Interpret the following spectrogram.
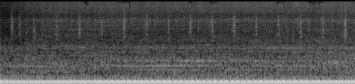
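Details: Cold idle on a 2021 Dodge Durango Hellcat: heavy droning hum with faint fast ticking from the belt drive, worn lower serpentine belt tensioner bearings; replacing the accessory belt tensioner corrected the noise.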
